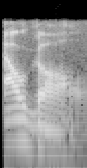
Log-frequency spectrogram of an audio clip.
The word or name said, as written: Algol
